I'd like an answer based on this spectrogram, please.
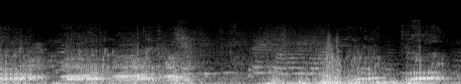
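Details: Adult male Steller sea lion, a father in captivity at an aquarium in Ise, with worsening eyesight, no longer in shows but healthy and energetic; deep, throaty growling roars in several bursts, with faint background voices.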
